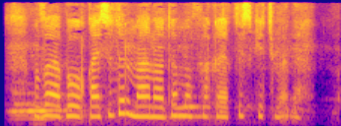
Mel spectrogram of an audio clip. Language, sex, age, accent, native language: Uzbek, female, 12-17, Andijon, Uzbek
